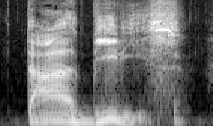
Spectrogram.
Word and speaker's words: diabetes: For today, we have this lesson 212, and you can see the title that has to do with some kind of disease known as diabetes. Diabetes, 这样发音，不要念 diabetes, B-T-S, 多发 E 的长音。但如果说他是个糖尿病患者，我们就要说 He is a diabetic，那是一个可数的名词。 There are diabetics， D-I-A-B-E-T-I-C，复数加个 S。好，我们现在就一起来看这里面文章的内容。 In the last decade， incidences of diabetes in Asia's youth has skyrocketed。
